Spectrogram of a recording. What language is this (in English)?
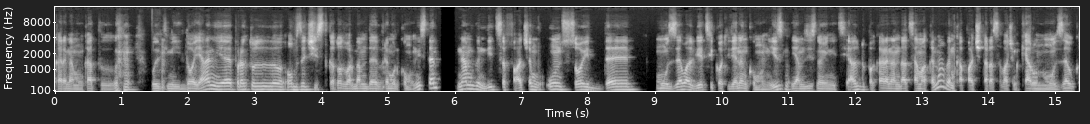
Romanian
